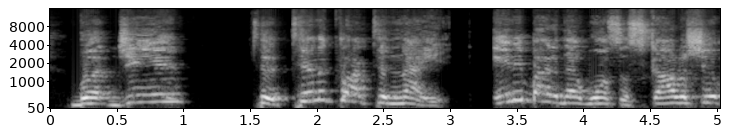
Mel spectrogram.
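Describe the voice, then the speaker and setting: Loud and animated in tone, a man talks with lively intonation. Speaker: business coach. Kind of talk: livestream sales pitch. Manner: loud and forceful.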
